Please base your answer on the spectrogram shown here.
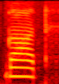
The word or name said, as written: goth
